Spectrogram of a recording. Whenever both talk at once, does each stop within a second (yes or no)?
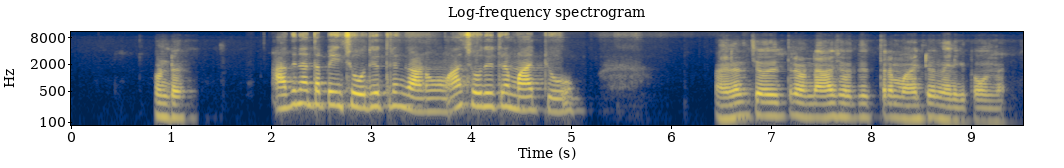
yes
